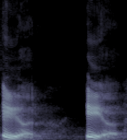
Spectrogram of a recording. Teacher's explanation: h is silent we do not pronounce this particular h so it begins with a vowel sound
